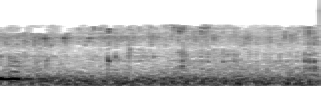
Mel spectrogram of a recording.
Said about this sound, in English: come to this your battle helmet as we pour the warm blood of your servant.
